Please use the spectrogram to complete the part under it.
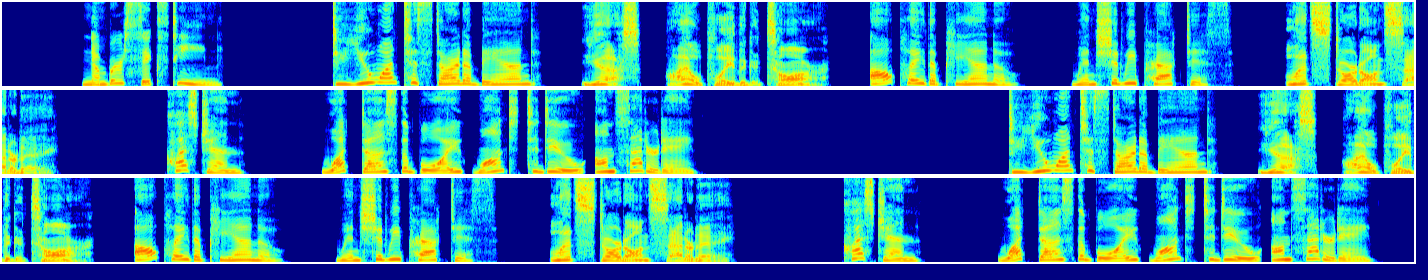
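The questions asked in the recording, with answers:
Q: What does the boy want to do on Saturday?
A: Start practicing with the band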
